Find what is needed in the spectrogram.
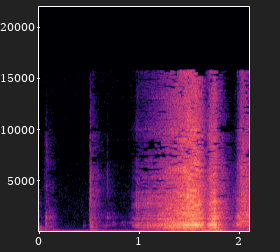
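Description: A paper trimmer's hinged guillotine arm brought down through a strip of cardstock: a rasping cut that swells about a second in and is over in under a second.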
